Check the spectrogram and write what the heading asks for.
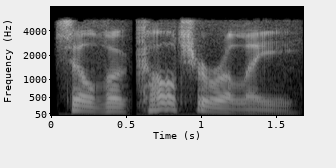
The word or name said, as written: silviculturally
